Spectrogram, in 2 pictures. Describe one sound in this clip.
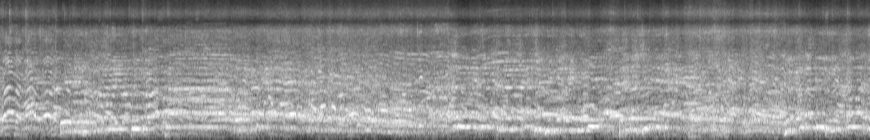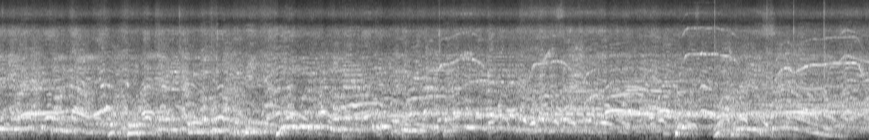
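A young man raps loudly into a microphone through loudspeakers.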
